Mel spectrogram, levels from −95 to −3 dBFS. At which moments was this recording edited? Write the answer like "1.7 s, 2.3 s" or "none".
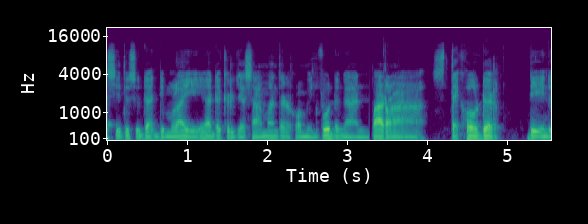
3.1 s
